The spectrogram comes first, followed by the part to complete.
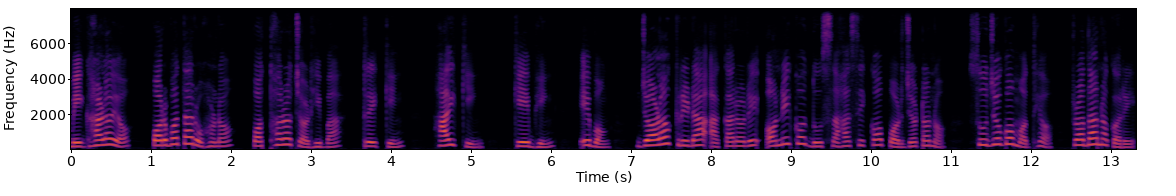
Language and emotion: Odia, neutral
